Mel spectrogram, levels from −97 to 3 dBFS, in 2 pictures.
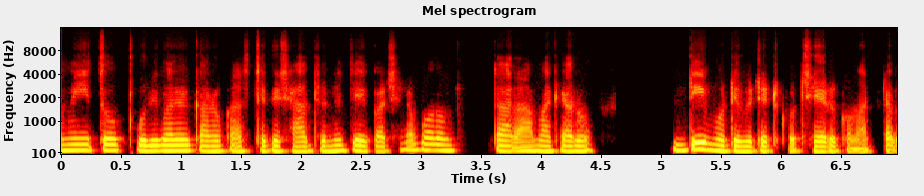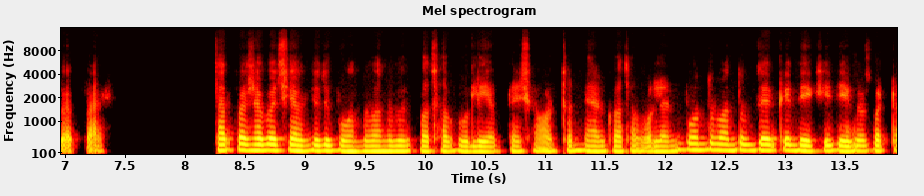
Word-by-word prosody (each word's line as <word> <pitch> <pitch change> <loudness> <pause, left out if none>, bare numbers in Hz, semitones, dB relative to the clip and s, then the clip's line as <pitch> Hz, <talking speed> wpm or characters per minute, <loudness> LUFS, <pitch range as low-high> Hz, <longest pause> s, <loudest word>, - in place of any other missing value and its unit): আমি 170 +1 +2 0.2
তো 170 - +4 0.2
পরিবারের 155 +1 +4
কারো 145 0 +1
কাছ - - 0
থেকে 150 0 0
সাহায্য 140 0 -3
নিতেই 155 -2 +1
পারছি 140 +5 -5
না - - -1
বরং 170 -2 +1 0.4
তারা 150 -1 +1
আমাকে 150 0 -1
আরো 145 0 +1 0.9
ডিমোটিভেটেড 150 -6 +4
করছে - - -5
এরকম 70 - -3
একটা 70 - -6
ব্যাপার। - - -4 1.0
তার 165 0 +3
পাশাপাশি 170 -1 +3
আমি 155 -1 +3
যদি 155 0 +2
বন্ধু-বান্ধবের 145 +1 +2
কথা 145 0 -2
বলি 140 0 +1
আপনি 145 +1 -9
সমর্থন 75 - -3
নেওয়ার 145 -2 0
কথা 140 +1 -2
বলেন, 145 0 0
বন্ধু-বান্ধবদেরকে 170 -2 +1
দেখি 150 0 +1
যে - - +3
এই 145 - +1
ব্যাপারটা 150 0 -2
150 Hz, 155 wpm, -22 LUFS, 145-165 Hz, 1.0 s, তো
